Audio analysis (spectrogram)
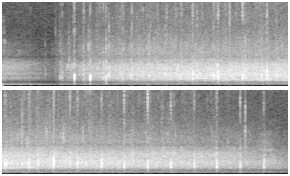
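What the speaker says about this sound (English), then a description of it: "Please join me in a final round of applause for guests, faculty, administration, and staff." Faint, distant applause from the audience at a university School of Nursing undergraduate commencement ceremony, a steady wash of many hands with a few sharper individual claps standing out, lasting several seconds.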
